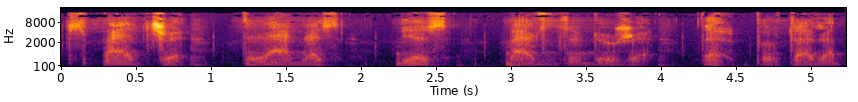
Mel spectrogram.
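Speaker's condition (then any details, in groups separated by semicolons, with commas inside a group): Laryngectomy after laryngeal cancer; total laryngectomy for laryngeal cancer, diagnosed 20 years after thyroid surgery with major complications; speaks again after larynx removal, speech described as beautiful; relearned speaking through exercises, now speaks well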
